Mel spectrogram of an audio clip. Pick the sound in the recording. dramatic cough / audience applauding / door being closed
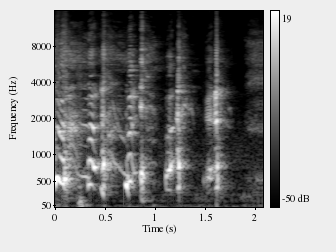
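dramatic cough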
